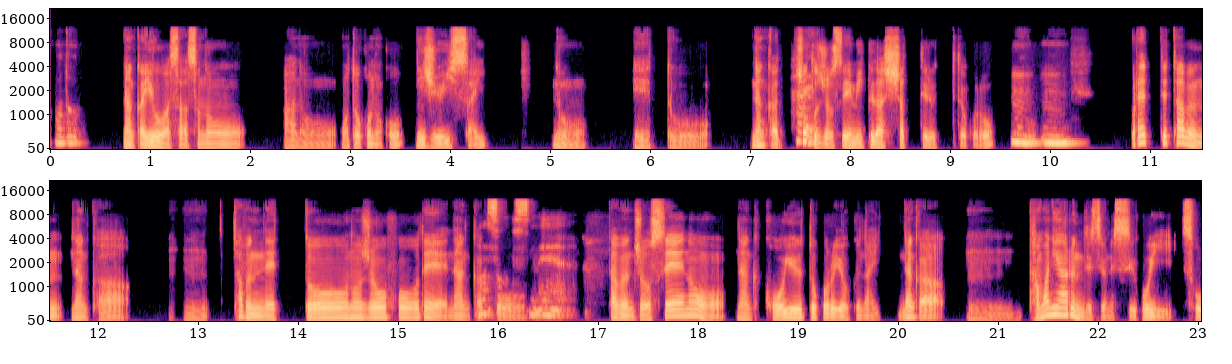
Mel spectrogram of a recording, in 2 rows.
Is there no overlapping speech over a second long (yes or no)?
yes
